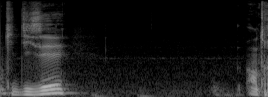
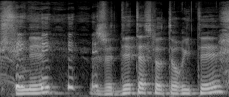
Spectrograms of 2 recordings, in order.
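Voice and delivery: laughing; 5 semitones higher, 5 dB louder than usual. Retold or imitated. Quoting her with a laugh.

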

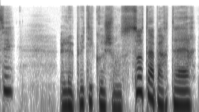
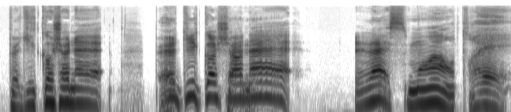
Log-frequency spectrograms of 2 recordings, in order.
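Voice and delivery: slow, drawn-out wolf call; slower than usual. Acted. Wolf knocks at the piglet's door, slow drawn-out call. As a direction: stretch the syllables as the coaxing wolf.

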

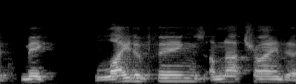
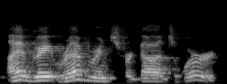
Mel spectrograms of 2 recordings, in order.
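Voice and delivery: ordinary delivery

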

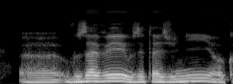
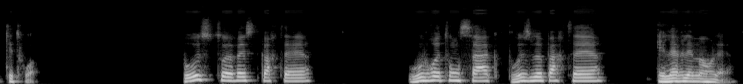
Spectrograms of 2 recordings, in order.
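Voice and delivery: lightly voiced stern orders, evenly pitched; a hint of a man giving commands, phrase by phrase; curt armed homeowner; 3 semitones higher than usual. Suspicious landowner to an unknown visitor on his property, stern orders.

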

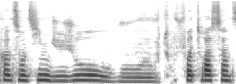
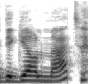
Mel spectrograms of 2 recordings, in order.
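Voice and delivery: put-on girl math punched louder in an overdone English accent; hammed-up English accent; 8 dB louder, slower than usual. Shown as a demonstration. Vlogger retrying the English term, louder hammed-up English accent. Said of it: "j'essaie de, d'avoir un accent anglais, mais c'est pas crédible".

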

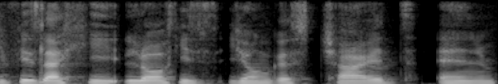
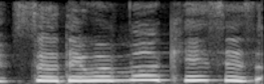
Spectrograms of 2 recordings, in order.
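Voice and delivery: laughing, much higher and louder; giddy laugh through the words; 12 semitones higher, 6 dB louder than usual. Real, not acted. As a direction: burst out laughing as you say it. Laughing at more kisses.

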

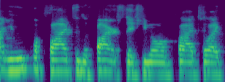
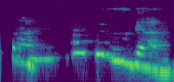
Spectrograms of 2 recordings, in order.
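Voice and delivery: mock baffled; 10 semitones higher than usual. Firefighters baffled by newcomer.

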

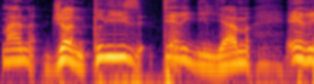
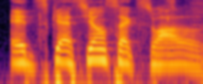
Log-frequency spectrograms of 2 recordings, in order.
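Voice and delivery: put-on Québécois accent; 2 semitones higher, 5 dB louder than usual. Host mimics the title for his co-host, mock Québécois accent. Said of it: "quand je parle à des Québécois".

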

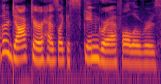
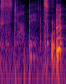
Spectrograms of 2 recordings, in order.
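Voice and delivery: hushed, whispered telling-off; imitated mother's whisper; whispered scolding; 10 dB quieter than usual. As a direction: whisper it sharply to shush the kids. Mother hushing laughing kids.

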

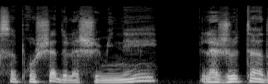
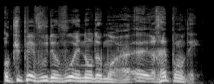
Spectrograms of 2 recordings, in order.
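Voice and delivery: fast, loud, high-pitched rebuke; irritated command; 5 semitones higher, 6 dB louder, faster than usual. A narrator's reading. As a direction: shut him down and demand an answer. Villefort snaps at Dantès. (ordre irrité et pressé)

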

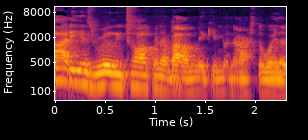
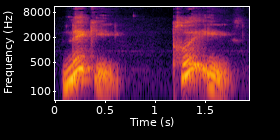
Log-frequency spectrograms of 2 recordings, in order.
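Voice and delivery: exasperated plea; 11 semitones higher, 4 dB quieter, much slower than usual. Real, not acted. Pleading with Nicki.

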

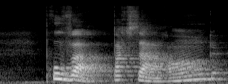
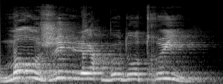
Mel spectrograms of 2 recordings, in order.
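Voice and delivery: higher, loud and slow exclamation; outraged cry; 7 semitones higher, 6 dB louder, slower than usual. Acted. The animals' court condemning the donkey, outraged and loud. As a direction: cry out as if the crime were monstrous. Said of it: "Point d'exclamation".

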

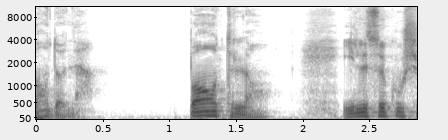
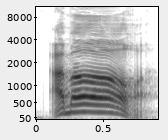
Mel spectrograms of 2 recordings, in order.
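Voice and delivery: very loud, high cry for blood; crowd shout; 17 dB louder than usual. A narrator's reading. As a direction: yell it as an impatient mob. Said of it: "crièrent les assistants". (cri de foule impatiente)

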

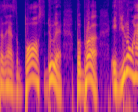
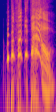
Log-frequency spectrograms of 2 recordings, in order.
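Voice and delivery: high squeaked disbelief; incredulous. Real, not acted. To viewers mocking a TikTok boast: high squeak of disbelief. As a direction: shoot up high in outraged disbelief.

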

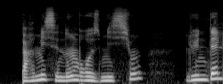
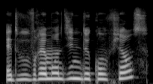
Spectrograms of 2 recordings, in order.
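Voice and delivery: attack him with doubt; suspicious challenge; 6 semitones higher than usual. Acted. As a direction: tooth fairy challenging the Belgian mouse. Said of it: "l'attaqua la petite souris".

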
